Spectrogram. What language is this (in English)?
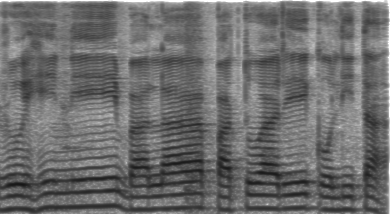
Assamese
